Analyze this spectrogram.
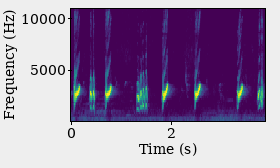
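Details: Red-whiskered bulbul training song for teaching other birds; loud upslurred whistled notes and brief buzzy double chips, spaced about half a second apart.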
